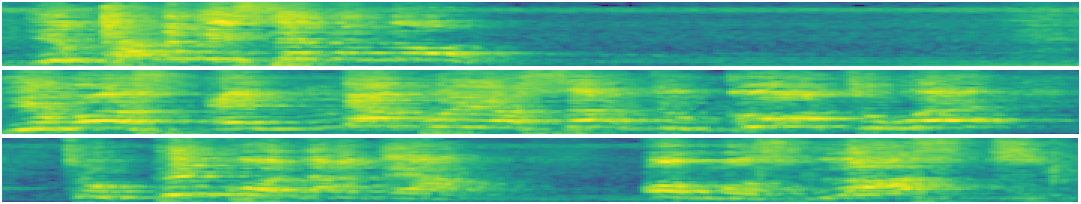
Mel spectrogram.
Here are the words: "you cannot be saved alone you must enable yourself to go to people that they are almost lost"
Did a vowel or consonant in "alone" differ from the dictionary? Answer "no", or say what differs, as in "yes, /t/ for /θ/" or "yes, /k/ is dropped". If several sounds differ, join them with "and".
yes, /n/ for /l/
